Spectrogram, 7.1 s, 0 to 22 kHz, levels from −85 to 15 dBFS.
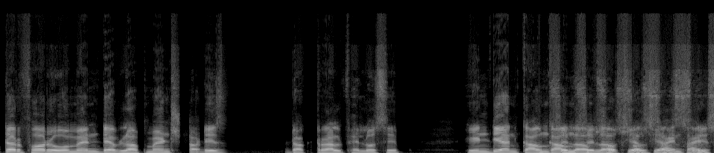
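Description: A speech recording with three kinds of fault. Short concealed packet loss hits three times in quick succession, at 1.85 to 1.91 s, 1.93 to 1.97 s and 1.97 to 2.01 s. Each is a gap of 40 or 20 ms that the receiver filled by extending the preceding sound, so the speech briefly smears or wobbles. On a spectrogram these patches show harmonics or noise that run on too smoothly and then blend into the real signal, with small discontinuities at the joins.

Shortly after, from 2.21 to 2.87 s, there is a long network dropout, most likely from the connection stalling. The receiver stretches the last sound into a fading buzz or hiss, and about 0.15 s of silence follows before speech resumes with the missing portion gone. The waveform shows a decaying, repetitive stretch ending in a flat line, and the spectrogram shows smeared, fading bands and then an empty region.

From 5.39 s to the end there is a doubled audio track. 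A second full-band copy of the speech runs about a third of a second behind the original at roughly the same level. This likely comes from the audio being captured twice along paths of different delay. It begins abruptly, with no reverberant tail or room colouring. The spectrogram shows every syllable repeated as a shifted duplicate, and the waveform thickens into overlapping, equally strong bursts.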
